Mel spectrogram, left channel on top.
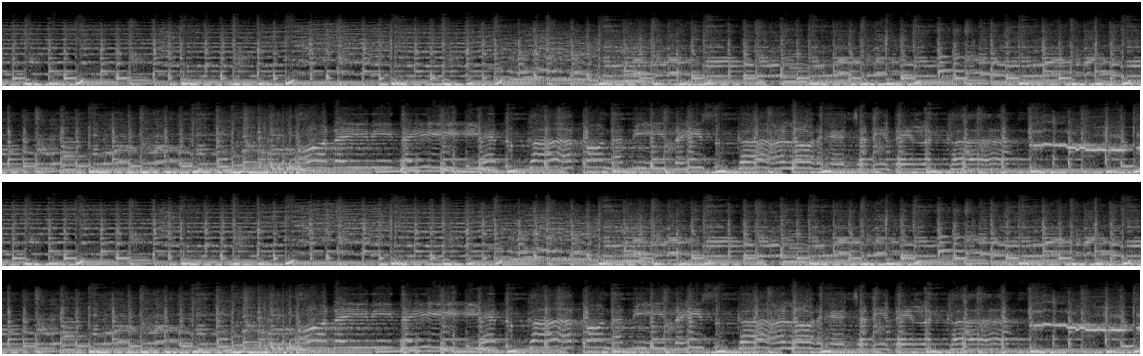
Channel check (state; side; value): identical; both; correlation 1.00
